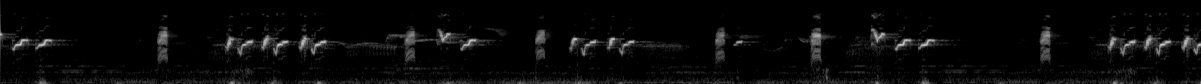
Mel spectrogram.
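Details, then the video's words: Sooty-headed bulbul, called kutilang, singing energetically in gacor style. Repeated clusters of three or four quick, slurred, downward whistles mix with sharp single clicks and chips throughout. "KUTILANG GACOR suara aneh tapi KEREN cocok buat pancingan dan masteran kutilang"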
